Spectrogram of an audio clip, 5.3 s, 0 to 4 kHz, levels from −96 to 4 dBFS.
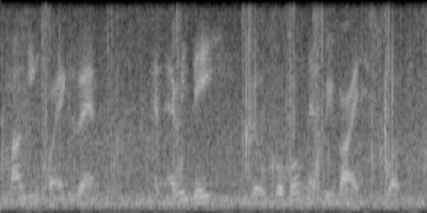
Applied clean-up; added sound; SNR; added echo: none; Waves, surf; 1 dB; none.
